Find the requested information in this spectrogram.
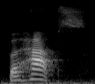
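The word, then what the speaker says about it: perhaps: The meaning of this word is probably and the trick of this word is that in this you put the letter R on silent mode, now this word will be pronounced as Peh-haps This word I really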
